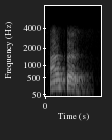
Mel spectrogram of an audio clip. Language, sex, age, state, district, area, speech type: Kannada, male, 30-45, Karnataka, Bidar, urban, conversation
